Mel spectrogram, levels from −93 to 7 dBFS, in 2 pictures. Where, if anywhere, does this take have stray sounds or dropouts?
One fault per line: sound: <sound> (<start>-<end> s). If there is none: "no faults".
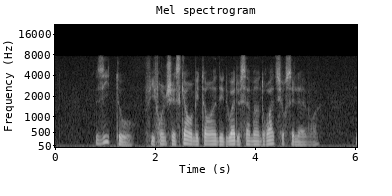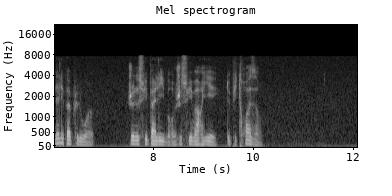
no faults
